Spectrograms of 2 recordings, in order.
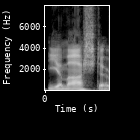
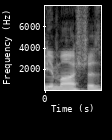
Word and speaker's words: Yamashita: She defeated Miyu Yamashita, right? Is the right way to say it? Kind of like Takeshita, yeah.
